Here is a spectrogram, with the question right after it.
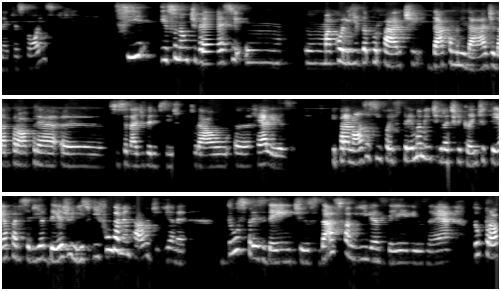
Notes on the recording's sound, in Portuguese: A gravação do episódio foi realizada remotamente, podendo acarretar interferências no áudio.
